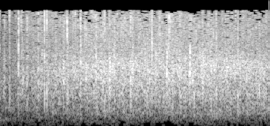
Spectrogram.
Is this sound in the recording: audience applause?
yes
